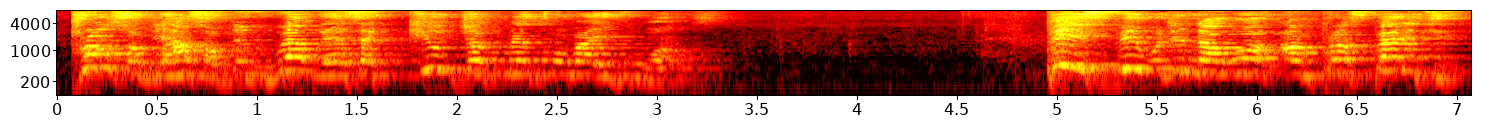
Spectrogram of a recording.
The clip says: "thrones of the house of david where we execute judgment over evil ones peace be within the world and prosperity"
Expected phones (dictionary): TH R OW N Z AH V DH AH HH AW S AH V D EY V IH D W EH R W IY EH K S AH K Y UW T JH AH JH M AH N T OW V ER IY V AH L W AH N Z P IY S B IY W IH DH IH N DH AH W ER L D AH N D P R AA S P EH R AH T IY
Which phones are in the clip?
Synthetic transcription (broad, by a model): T R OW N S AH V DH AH HH AW S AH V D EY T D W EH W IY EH S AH K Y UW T JH AH JH M AH N T OW V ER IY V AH N W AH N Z P IY S B IY W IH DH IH N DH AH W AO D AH N P R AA S P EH R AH T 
